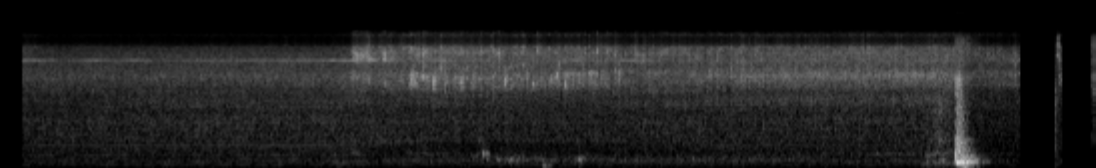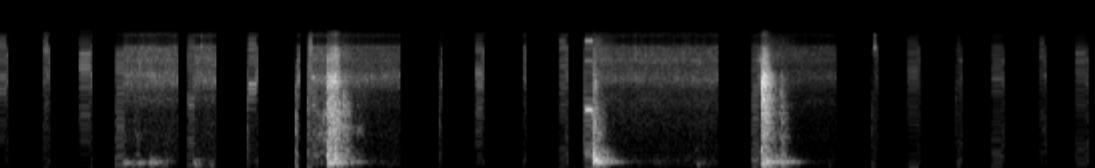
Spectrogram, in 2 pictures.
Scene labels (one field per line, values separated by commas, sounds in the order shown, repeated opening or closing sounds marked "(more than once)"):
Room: kitchen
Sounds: vacuum cleaner, running water, wardrobe or drawer (more than once)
